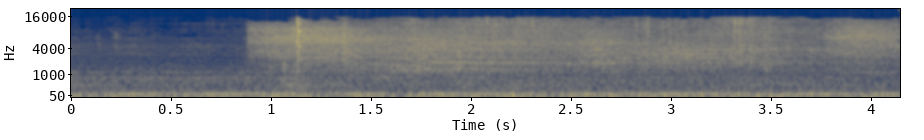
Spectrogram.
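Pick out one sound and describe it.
A heavy metal mechanism grinds and whirs as it turns.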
